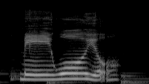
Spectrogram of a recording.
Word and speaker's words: 매워요: number 250 Meo Meo this is pronounced as a three syllable word the first syllable is me second syllable is w and third syllable is Yo pronounce it with me mayoo the Korean word meyo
